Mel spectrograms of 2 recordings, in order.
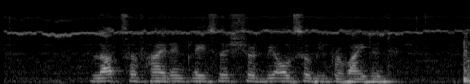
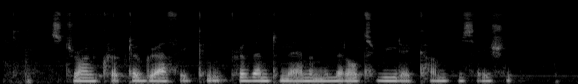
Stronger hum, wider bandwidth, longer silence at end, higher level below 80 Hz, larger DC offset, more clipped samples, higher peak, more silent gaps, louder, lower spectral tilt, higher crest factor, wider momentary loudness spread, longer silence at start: neither; about the same, 11.5 kHz vs 12.5 kHz; second, 0 s vs 0.65 s; about the same, -62 dBFS vs -62 dBFS; neither; neither; second, -18 dBFS vs -12 dBFS; neither; second, -37 LUFS vs -29 LUFS; second, -5 dB/octave vs -8 dB/octave; about the same, 18 dB vs 18 dB; second, 8 LU vs 16 LU; second, 0.05 s vs 0.25 s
